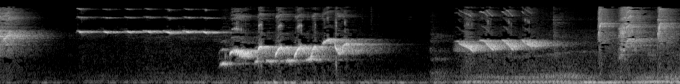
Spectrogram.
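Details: Oriental magpie-robin singing to coax a quiet bird into song: a long, steady high whistle, then rapid trilled and warbled phrases stepping up and down, pausing before another bright burst of notes.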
